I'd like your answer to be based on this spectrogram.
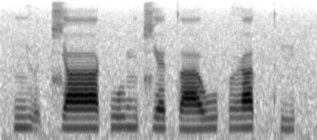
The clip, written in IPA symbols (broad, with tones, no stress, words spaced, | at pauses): ɲɨ̰˧˨ə̯ t͡ɕaː˧ kwu˧mt͡ɕɛ˧t̪a˨˦w | ɣa˦˥t̚t̪ʰi˨˩t̚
